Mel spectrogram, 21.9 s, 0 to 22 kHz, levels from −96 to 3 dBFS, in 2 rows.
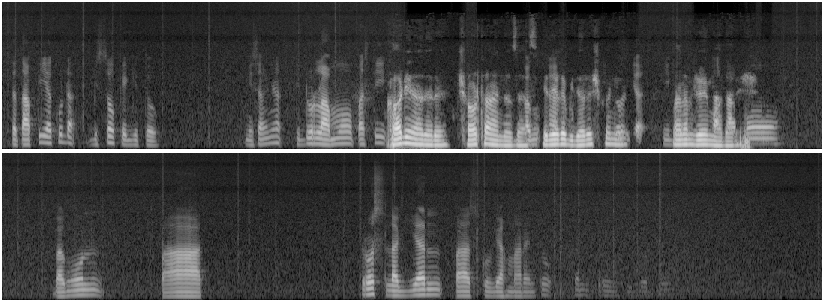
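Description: Between 6.45 and 10.26 s the speech keeps sinking away. It dips briefly at 6.45–6.54 s and 6.94–7.0 s. Then it drops for longer, at 7.97–8.57 s and 9.32–10.26 s. The cuts grow from moderate to deep, around 25 dB at their worst. This is speech suppressed in double talk. The likely cause is an echo canceller that mistook this talker for loudspeaker echo while both sides spoke, and turned it down.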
